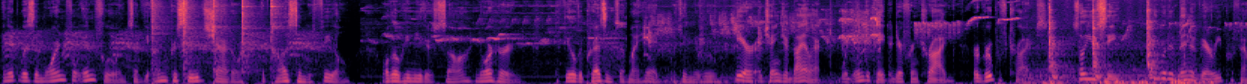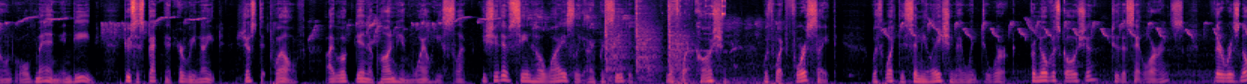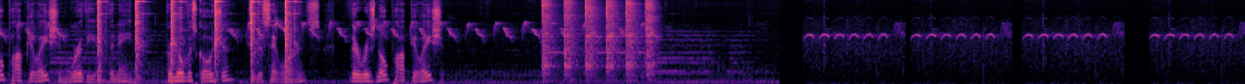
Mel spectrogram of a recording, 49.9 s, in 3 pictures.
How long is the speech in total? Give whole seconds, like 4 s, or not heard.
39 s.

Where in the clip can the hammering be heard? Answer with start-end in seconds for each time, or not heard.
2.0-3.9, 13.6-16.3, 24.6-26.3, 34.5-37.2, 40.5-42.0.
